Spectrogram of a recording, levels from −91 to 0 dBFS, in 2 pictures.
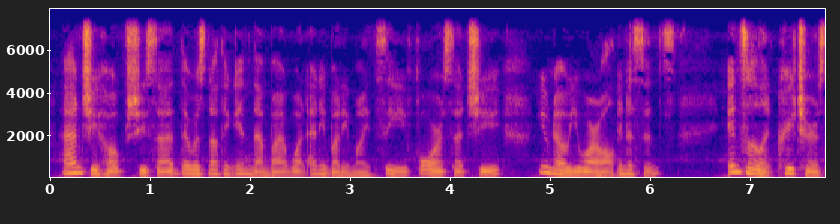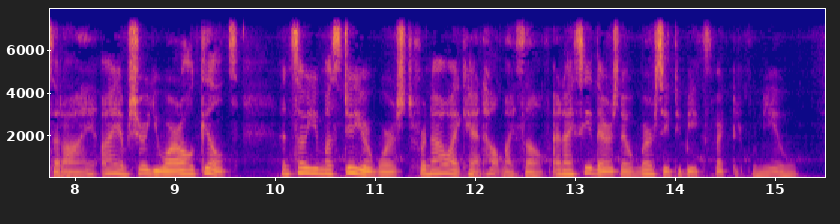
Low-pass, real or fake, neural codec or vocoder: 7.2 kHz; real; none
